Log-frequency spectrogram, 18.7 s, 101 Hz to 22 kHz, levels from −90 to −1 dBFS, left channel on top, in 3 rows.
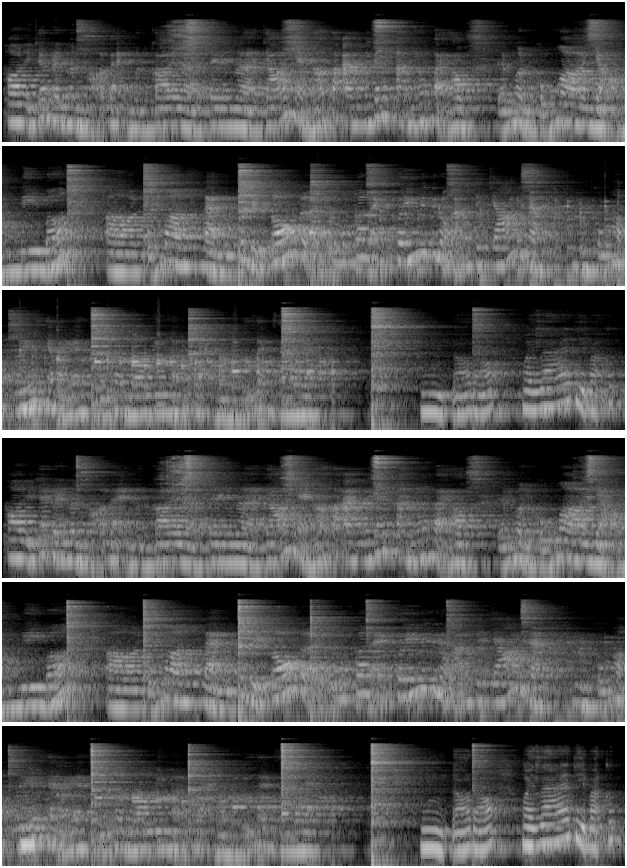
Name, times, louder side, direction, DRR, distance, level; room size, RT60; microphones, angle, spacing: voice 1, 0.0-15.6, left 1 dB, 85° left, -4 dB, 1.8 m, -36 dB
sound 1, 0.7-0.9 1.5-2.0 2.8-3.0 3.7-3.9 4.6-4.8 5.7-6.1 6.8-7.1 7.6-7.9 8.5-8.8 9.3-9.4 9.9-10.0 10.7-10.8 11.4-11.6 12.5-12.7 13.3-13.6 14.3-14.5 15.2-15.5 16.1-16.4 17.1-17.3 17.8-17.9, right 3 dB, 45° right, 1.0 m, -35 dB
sound 2, 9.0-15.8, left 4 dB, 50° left, 0.5 m, -43 dB
voice 2, 16.6-18.6, right 5 dB, 70° right, 10 dB, 0.4 m, -33 dB
6.1 x 5.3 x 4.3 m, 1.5 s
head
